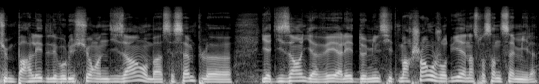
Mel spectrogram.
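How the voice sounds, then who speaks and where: In a southern French accent, a man talks very fast at a fairly high pitch, his intonation fairly even and his loudness very even, over noticeable background noise. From Béziers, southern France. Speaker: company founder. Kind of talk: interview answer.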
